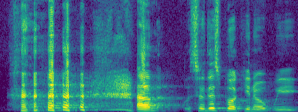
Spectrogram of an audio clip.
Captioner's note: laughter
